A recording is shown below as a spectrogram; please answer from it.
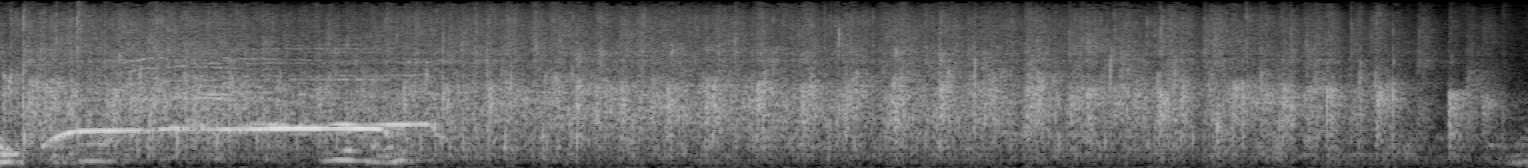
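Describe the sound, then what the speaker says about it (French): Audience in a lecture hall applauding cosplayers at an anime convention cosplay parade in Dijon, steady sustained clapping from many hands for nearly ten seconds, fading at the end, with a voice briefly heard early on. "on peut les applaudir, allez"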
